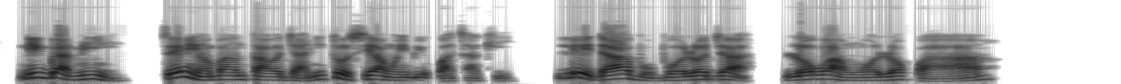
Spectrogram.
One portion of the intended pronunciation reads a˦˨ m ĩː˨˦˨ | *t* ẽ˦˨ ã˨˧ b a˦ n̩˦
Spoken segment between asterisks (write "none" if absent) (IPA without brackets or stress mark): t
